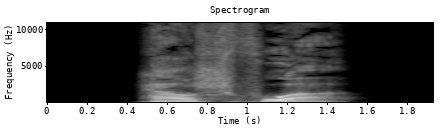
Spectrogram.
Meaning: 1. singular imperative of vorherrschen 2. first-person singular present of vorherrschen
- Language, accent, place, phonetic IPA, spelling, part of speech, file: German, Germany, Berlin, [ˌhɛʁʃ ˈfoːɐ̯], herrsch vor, verb, De-herrsch vor.ogg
